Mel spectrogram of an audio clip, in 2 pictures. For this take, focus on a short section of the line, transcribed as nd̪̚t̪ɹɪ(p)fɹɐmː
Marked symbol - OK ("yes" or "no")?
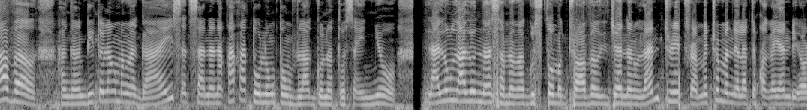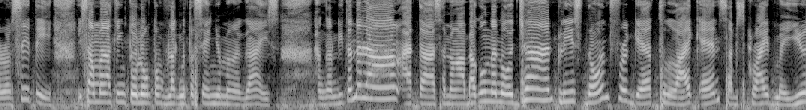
yes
